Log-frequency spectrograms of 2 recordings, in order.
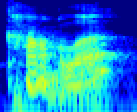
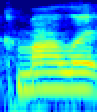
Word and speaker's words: Kamala: But in endorsing his vice president, in endorsing Kamala Harris, okay? Number one, I want y'all to learn to say her name correctly, Kamala. It's not Kamala, it's not Kamala, it's Kamala, okay?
